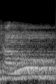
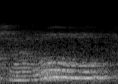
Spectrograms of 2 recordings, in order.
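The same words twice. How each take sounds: First: Shalom barked, higher and louder; blunt Sulawesi greeting. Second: Exaggerated gentle Javanese-style Shalom; over-the-top soft greeting. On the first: Retold or imitated. Sulawesi pastor greeting guests, blunt near-shout. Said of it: "orang bilang, "Tuhan, di Sulawesi mungkin lagi berantem". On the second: Pastor mimicking Javanese gentleness, hammed-up soft greeting. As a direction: overdo the softness. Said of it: "Waduh, lebay banget".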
